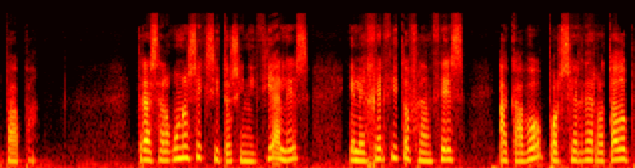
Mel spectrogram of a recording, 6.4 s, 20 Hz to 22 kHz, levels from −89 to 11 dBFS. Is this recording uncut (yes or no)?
no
